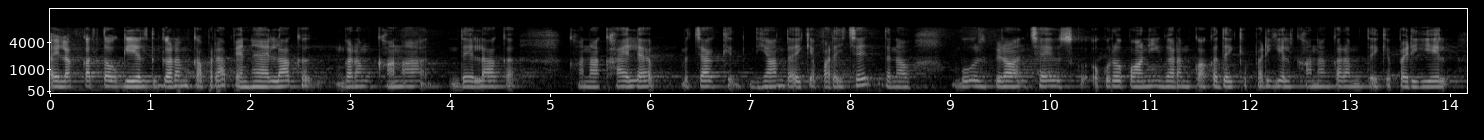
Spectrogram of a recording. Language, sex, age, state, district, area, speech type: Maithili, female, 30-45, Bihar, Samastipur, urban, spontaneous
